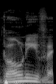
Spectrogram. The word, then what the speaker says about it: Bon Iver: Actually, it's pronounced Bon Iver.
